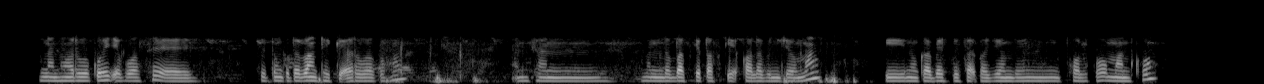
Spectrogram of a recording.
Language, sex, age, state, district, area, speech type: Santali, female, 30-45, Jharkhand, East Singhbhum, rural, conversation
